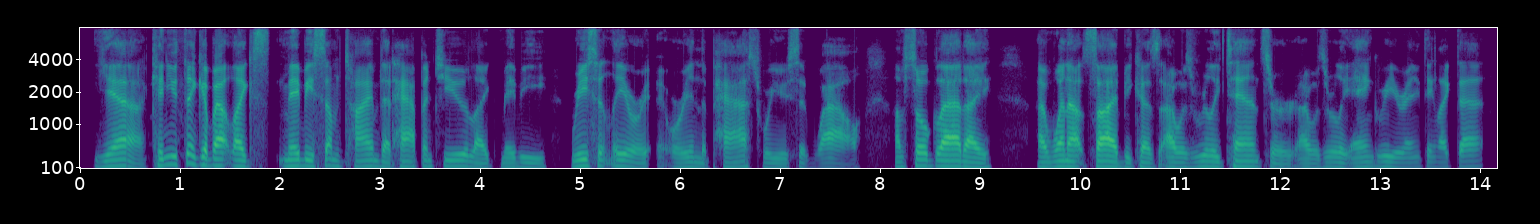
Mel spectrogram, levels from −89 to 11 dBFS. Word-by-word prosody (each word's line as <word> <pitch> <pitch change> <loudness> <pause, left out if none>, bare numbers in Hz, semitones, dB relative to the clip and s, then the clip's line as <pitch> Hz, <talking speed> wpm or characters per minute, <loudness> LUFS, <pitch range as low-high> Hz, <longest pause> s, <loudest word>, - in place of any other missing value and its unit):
Yeah. 125 -4 +2
Can 140 - +1
you 165 0 0
think 170 -2 +1
about, 145 -3 +6
like, 125 -2 +4
s - - +1
maybe 130 0 +3
some 130 +2 +1
time 120 +2 -1
that 120 - -3
happened 115 +1 0
to 130 - -3
you, 125 0 -3
like, 95 -4 -4
maybe 100 -1 -9 0.2
recently 130 +1 +1
or 100 -4 -4 0.2
or 100 - -9
in 105 0 -7
the 90 - -10
past 105 +2 -3
where 100 - -10
you 95 -1 -10
said, 90 - -4
"Wow, 100 +1 -3 0.3
I'm 105 0 -5
so 135 +3 +1
glad 120 -2 +6
I 100 -3 +2 0.4
I 105 - +2
went 120 +3 +1
outside 115 -1 +6
because 100 -1 -3
I 105 - 0
was 100 -1 -6
really 115 0 -4
tense," 115 +1 0
or, 85 -1 -8
"I 95 - -4
was 95 +2 -9
really 105 -2 -6
angry," 110 +2 -5
or 100 - -6
anything 105 +2 -10
like 105 0 -6
that? 115 +1 -3
110 Hz, 200 wpm, -28 LUFS, 100-125 Hz, 0.4 s, about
